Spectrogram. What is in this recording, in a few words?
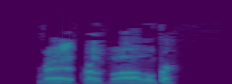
"retrobulbar", English; adjectives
